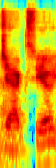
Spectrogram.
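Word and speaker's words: Ajaccio: Um going to hit up Katana, Naples, Ajaxio, is that how you say that? Ajaxio.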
